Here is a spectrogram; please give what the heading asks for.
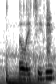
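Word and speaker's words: ELAY TV: LA TV, pronounced like LA, like the city.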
